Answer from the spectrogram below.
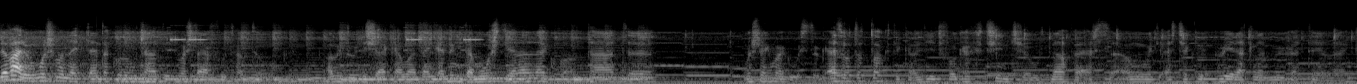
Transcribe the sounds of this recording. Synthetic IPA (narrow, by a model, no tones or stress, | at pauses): d̪ɛvaːɾjuŋkmo̞ʃt̪ʋɒnɛc̚t̪ɛnt̪ɒkoɾuŋt̪ɛɦaːt̪iːɟmo̞ʃt̪ɛlfut̪hɒt̪uŋkɒ̰mit̪uːɟiʃɛlkɛlmɒjd̪ɛŋɡɛd̪nyŋɡd̪ɛmo̞ʃt̪jɛlɛnlɛɡvɒ̰nt̪ɛɦaːt̪ː | mo̞ʃt̪meːɡmɛɡuːst̪ukɛzo̞lt̪ɒt̪ɒkt̪ikɒmid̪iːcfo̞ɡjɒkt͡ʃint͡ʃɛut̪napɛ̰rsɛ̰ɒ̰muːɟɛ̰st͡ʃɒkveːlɛt̪lɛmːyːvɛt̪ːeːnlɛɡ̥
